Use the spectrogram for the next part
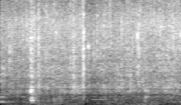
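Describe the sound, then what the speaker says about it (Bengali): Onions fry in a pan for a spiced fish bhuna, with a constant close sizzle and a couple of brief spatula scrapes as they are stirred. "এখন পেঁয়াজগুলো আমার ভাজা হয়ে গেছে প্রায়।"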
